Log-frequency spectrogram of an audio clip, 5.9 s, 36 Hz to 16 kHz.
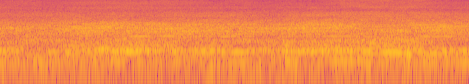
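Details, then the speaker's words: Bissell PowerGlide Platinum 3545-2 upright vacuum cleaning a living room: steady vacuum roar with a faint wavering "wah" whine over the normal motor sound, most noticeable as it winds down; motor whine, cause unknown. "Yeah, that weird, like, whiny, wordy sound that it makes is really bizarre. I don't know why it does that."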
